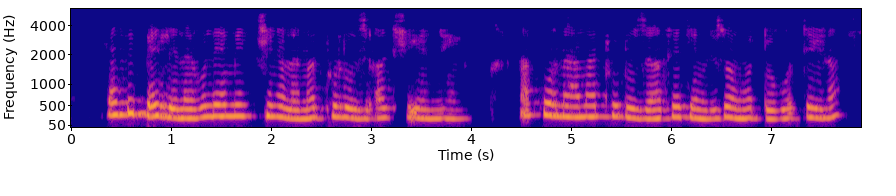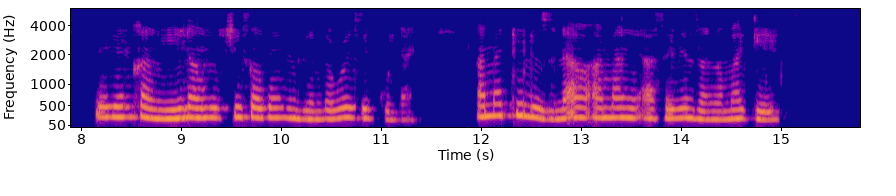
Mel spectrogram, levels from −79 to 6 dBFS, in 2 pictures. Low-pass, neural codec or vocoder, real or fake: 5.4 kHz; codec, 16 kHz, 4.8 kbps, FACodec; fake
